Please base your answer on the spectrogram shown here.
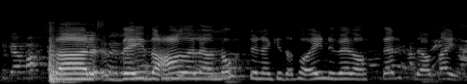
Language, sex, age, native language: Icelandic, male, 18-19, Icelandic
